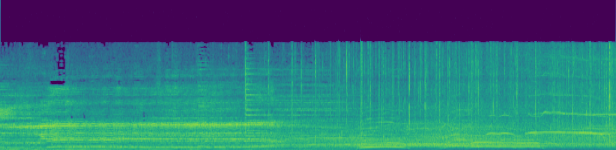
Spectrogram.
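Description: Live arena concert sound: the closing held notes of an acoustic ballad, with singing and acoustic guitar, fade out about halfway through. The audience then cheers and whoops.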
